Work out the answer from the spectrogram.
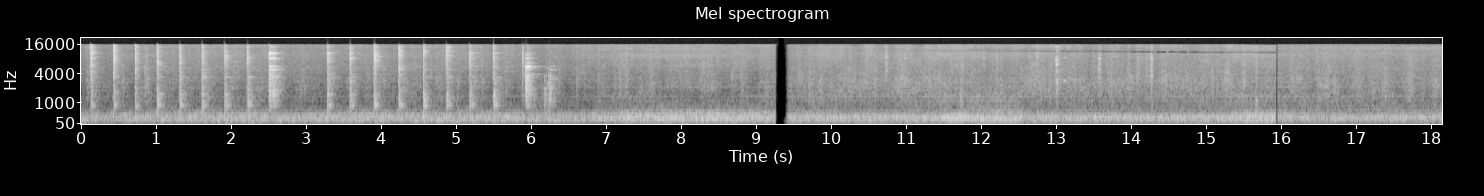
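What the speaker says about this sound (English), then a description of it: "And I'm just doing random hammer blows." A rapid series of sharp metallic hammer strikes on metal rings out at random intervals, followed by a long stretch of loud, steady mechanical rumble.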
